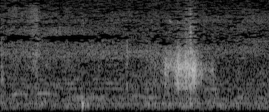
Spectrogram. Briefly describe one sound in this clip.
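A brick scrapes on sandy ground as a man moves it.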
